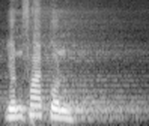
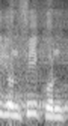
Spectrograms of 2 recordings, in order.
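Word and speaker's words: يُنفِقُونَ: artinya kalau kamu miskin pas bacanya yunfakun Qurannya itu yunfikun bukan sesuatu yang harus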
